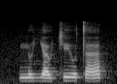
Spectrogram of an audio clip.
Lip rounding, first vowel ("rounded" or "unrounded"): rounded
